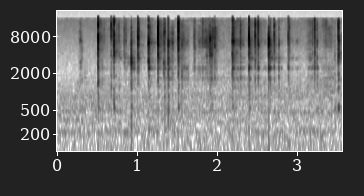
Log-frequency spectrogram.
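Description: Long nails scratch and tap the rough surface of a large, solid pink rock-salt Himalayan salt lamp on a wooden base. The result is a quiet, uneven run of short, bright, dry clicks and ticks with no ring, over a low, steady background hum.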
